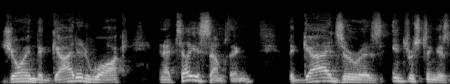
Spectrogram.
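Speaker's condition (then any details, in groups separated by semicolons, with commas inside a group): No condition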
